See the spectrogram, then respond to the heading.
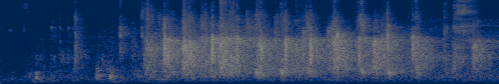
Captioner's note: audience clapping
